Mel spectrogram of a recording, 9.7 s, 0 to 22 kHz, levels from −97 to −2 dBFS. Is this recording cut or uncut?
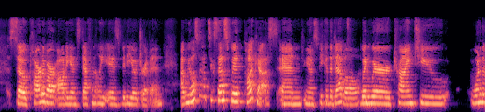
uncut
